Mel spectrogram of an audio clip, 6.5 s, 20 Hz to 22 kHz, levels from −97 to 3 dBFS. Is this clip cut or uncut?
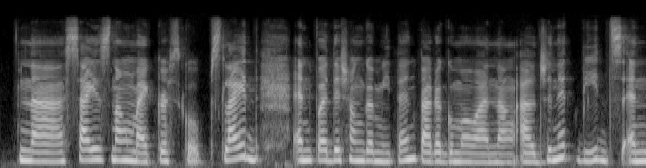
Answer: uncut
